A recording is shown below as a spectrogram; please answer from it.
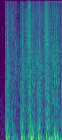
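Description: Loud automatic gunfire from the Escape from Tarkov video game, a rapid burst of close shots in quick succession lasting about a second.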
